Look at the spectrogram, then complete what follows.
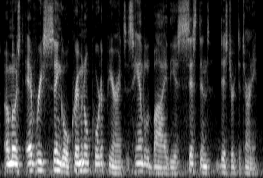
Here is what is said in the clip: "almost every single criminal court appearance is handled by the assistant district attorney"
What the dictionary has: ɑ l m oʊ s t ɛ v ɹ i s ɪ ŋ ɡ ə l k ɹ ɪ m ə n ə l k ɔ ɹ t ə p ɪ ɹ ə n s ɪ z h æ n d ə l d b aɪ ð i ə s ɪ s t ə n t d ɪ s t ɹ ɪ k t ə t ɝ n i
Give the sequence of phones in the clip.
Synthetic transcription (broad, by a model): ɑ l m oʊ s t ɛ v ɹ i s ɪ ŋ ɡ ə l k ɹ ɪ m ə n l k ɔ ɹ t ə p ɪ ɹ ə n s ɪ z h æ n d l d b aɪ ð i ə s ɪ s t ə n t d ɪ s t ɹ ɪ k t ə t ɝ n i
